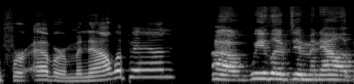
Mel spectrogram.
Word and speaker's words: Manalapan: Manalapan. Uh, we lived in Manalap and we moved from Monroe Township where this happened to Manalapin. Yeah, it's Manalapin.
